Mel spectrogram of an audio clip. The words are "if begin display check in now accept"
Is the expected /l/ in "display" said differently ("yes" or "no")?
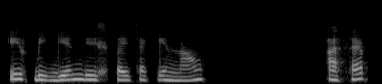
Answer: yes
